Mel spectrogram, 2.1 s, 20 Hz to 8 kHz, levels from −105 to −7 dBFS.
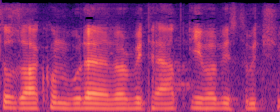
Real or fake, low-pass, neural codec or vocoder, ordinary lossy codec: fake; 7.2 kHz; codec, 24 kHz, 0.9 kbps, WavTokenizer, medium speech release version 1; MP3, 48 kbps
